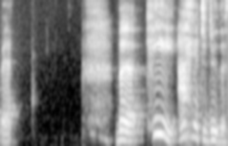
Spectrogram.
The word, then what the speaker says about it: Key: And she says it's pronounced key like a key.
